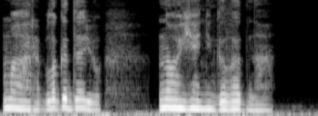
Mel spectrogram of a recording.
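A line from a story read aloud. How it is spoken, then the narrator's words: Trembling voice. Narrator (Russian): произнесла я дрожащим голосом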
